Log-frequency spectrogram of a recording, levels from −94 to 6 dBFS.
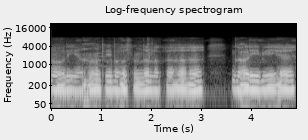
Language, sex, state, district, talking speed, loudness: Hindi, male, Bihar, Kishanganj, 145 wpm, -17 LUFS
